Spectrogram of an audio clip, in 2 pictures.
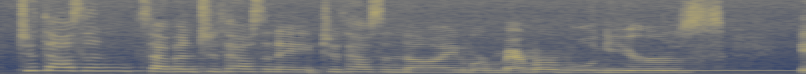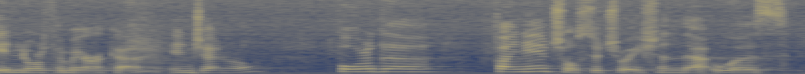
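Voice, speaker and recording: Using a plain, everyday voice, a woman speaks at a moderate pace and her intonation is lively. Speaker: minister, spiritual center staff minister. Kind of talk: sermon-style talk to congregation, personal anecdote.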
